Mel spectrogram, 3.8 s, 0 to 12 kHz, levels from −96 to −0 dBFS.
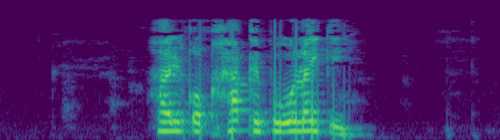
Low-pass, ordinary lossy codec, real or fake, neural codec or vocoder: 7.2 kHz; MP3, 96 kbps; real; none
